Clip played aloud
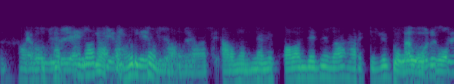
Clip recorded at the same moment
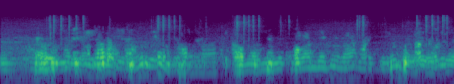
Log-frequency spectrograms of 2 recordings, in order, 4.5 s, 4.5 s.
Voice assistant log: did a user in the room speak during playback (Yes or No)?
No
